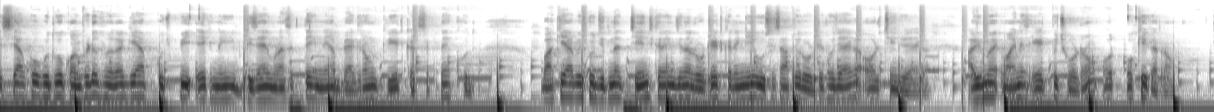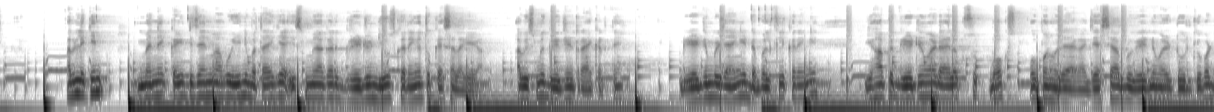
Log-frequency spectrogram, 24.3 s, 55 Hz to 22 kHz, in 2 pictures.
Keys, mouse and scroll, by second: 1.8 click, 4.4-5.1 scroll up 1, 5.1 scroll down 1, 5.9-7.9 scroll up 1, 7.9 scroll down 1, 11.1 click, 12.8 space, 13.0 click, 13.4 space, 19.5 click.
